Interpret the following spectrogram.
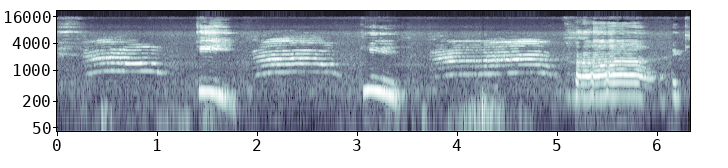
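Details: Indoors, a cat meows again and again: drawn-out, high, arched meows about a second long, alternating with shorter, lower, falling cries, while a person talks nearby in Bengali.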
